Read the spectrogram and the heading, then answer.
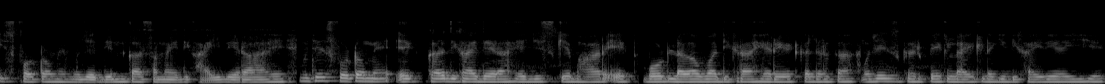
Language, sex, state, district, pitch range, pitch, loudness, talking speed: Hindi, male, Jharkhand, Sahebganj, 120-130 Hz, 125 Hz, -34 LUFS, 240 wpm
